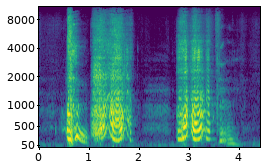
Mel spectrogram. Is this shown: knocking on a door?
no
